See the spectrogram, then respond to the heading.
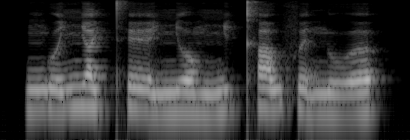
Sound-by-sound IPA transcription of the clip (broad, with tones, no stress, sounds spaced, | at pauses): ŋ u˩˧ ə̯ ɲ a˥˨ j t̪ʰ eː˧˩ ɲ ɤː˩ m ɲ i˧ kʰ a˧˥ w f e˧˩ n u˩˧ ə̯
